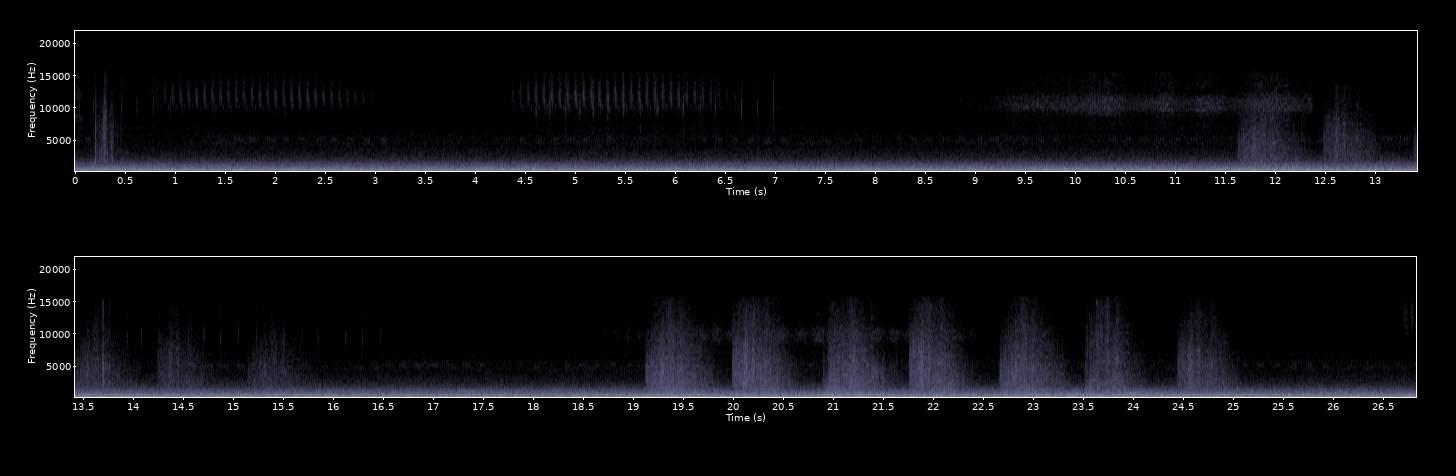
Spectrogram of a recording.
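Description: A low, steady hum drones throughout.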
